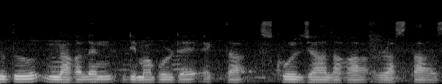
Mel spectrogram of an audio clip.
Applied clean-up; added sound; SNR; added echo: none; none; none; none.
